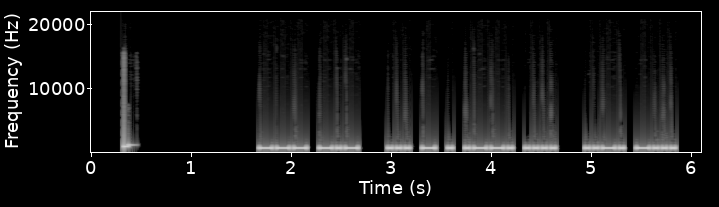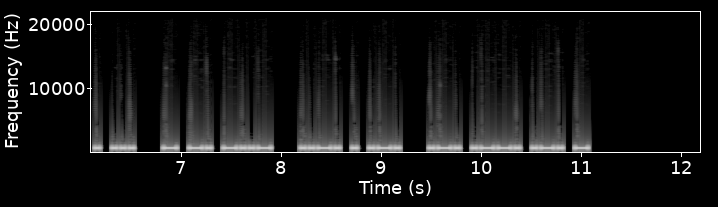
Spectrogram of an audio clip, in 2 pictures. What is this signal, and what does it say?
Morse code, heard as a keyed tone, about 28 wpm, 700 Hz. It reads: OK STEPH FB ES TNX FER RPRT
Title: Practice QSO - Exchange 2 - Info - 28wpm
